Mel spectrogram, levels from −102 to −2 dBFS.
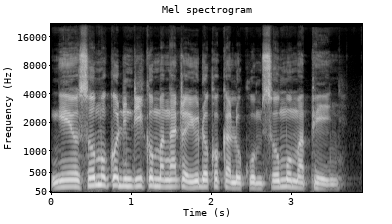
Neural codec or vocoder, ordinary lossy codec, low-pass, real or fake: vocoder, 44.1 kHz, 128 mel bands, Pupu-Vocoder; none; none; fake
